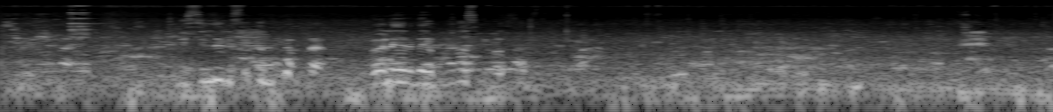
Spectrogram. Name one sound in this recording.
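A crowd of people chatters in a busy street outdoors.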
